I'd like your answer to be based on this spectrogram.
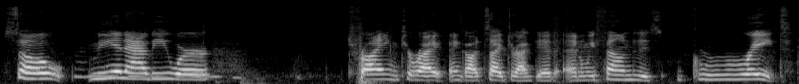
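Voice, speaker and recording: A woman's voice: fairly high pitch, slow pace, low-quality recording. A young woman chatting casually as a player on a tabletop game podcast.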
